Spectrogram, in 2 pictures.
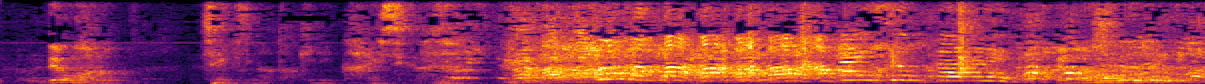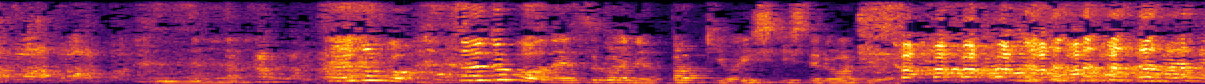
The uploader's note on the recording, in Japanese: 公開収録後半戦。今週は11/22に行われた公開録音の模様、後半戦をお届け！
